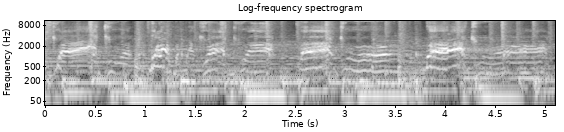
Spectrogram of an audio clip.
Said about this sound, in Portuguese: Les coins coins de son canard qui joue sous sa guitare. Quel joyeux tintamarre.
